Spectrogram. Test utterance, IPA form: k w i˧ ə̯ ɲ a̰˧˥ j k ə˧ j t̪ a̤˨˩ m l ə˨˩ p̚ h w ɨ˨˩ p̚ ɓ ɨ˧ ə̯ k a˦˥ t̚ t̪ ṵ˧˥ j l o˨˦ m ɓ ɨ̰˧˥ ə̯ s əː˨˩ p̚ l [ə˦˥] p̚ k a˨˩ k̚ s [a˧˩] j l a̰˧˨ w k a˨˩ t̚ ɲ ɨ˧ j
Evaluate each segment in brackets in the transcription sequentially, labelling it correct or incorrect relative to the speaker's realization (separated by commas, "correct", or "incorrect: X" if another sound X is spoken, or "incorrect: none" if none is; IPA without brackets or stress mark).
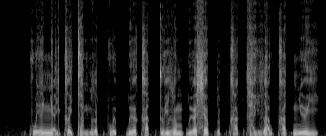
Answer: incorrect: ə˨˩, incorrect: a̤˨˩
